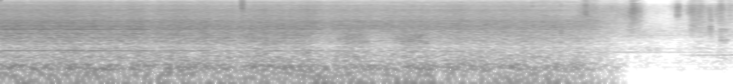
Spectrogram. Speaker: basically uh we've got a wine off the rear drive motor um and it's a horrific noise it's on the overrun or say on the overrun it's when you let off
